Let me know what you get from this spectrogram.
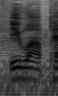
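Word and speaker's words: ìwà pẹ̀lẹ́: balance everything's about wisdom iwa p iwa p like P the great soccer player from Brazil that name yeah similar to that name p but it means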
